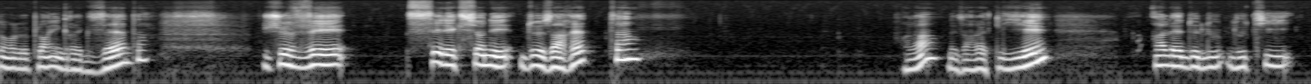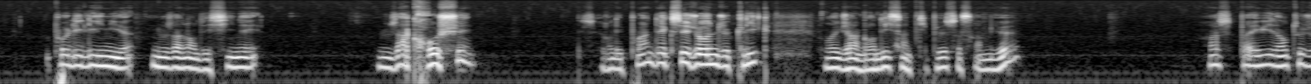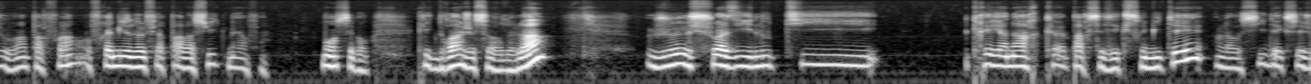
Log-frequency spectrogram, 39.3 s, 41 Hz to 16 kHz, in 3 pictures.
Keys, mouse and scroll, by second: 0.0 click, 0.5 click, 4.5 click, 6.0 click, 8.4 click, 11.3 click, 17.1 click, 20.4 click, 21.8 scroll up 2, 27.1 click, 29.1 click, 30.4 right click, 36.9 click.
